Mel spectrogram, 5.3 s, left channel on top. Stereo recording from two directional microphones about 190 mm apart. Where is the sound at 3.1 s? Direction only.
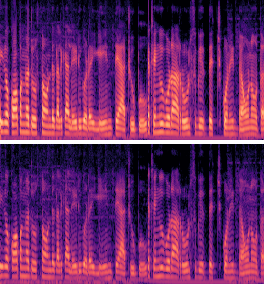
20° left (ahead or behind).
